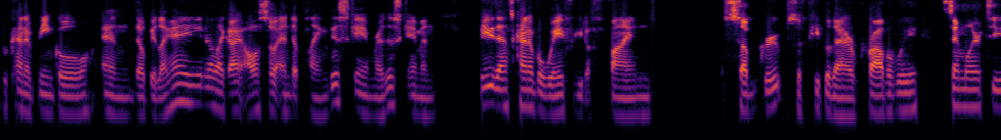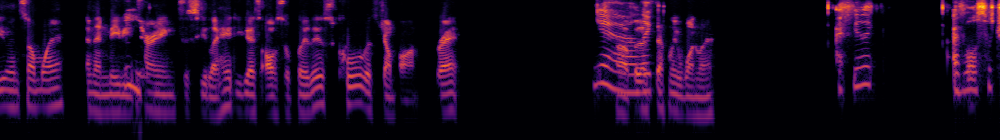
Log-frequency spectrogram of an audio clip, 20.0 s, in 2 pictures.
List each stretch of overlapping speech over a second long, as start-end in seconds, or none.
none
